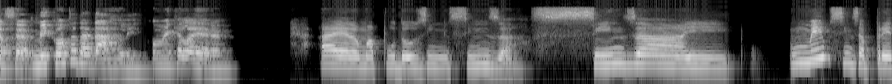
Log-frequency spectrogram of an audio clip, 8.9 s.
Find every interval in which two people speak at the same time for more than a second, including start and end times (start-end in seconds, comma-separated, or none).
none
